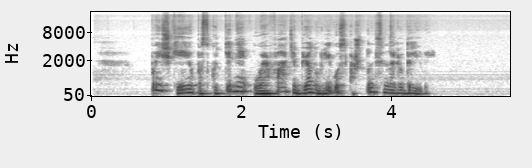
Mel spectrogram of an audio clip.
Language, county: Lithuanian, Marijampolė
